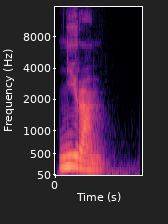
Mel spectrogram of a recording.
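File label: "ниран", Komi, female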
